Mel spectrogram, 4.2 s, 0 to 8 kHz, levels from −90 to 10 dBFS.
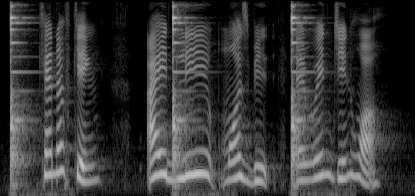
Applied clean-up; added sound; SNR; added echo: none; Cutlery, silverware / Dishes, pots, and pans; 1 dB; none.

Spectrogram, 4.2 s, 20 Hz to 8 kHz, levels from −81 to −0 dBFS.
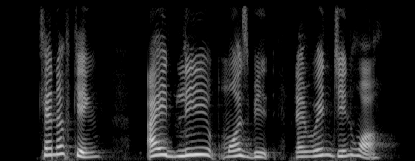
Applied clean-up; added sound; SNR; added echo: neural mask model Resemble Enhance denoiser.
